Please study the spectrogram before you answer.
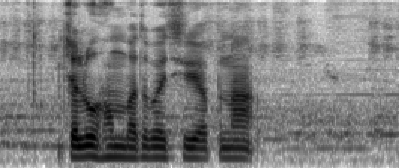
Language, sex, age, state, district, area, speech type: Maithili, male, 18-30, Bihar, Araria, urban, spontaneous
